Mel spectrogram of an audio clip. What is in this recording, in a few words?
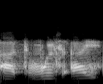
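"at bullseye", English, Spain; DCS; Allied Flight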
